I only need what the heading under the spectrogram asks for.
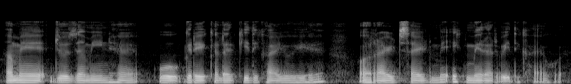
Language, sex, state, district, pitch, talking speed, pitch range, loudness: Hindi, male, Gujarat, Valsad, 95 Hz, 210 wpm, 90-100 Hz, -20 LUFS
